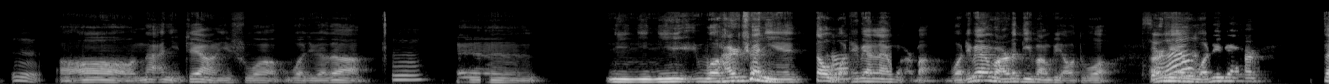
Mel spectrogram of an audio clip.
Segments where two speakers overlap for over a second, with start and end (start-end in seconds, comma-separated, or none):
none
